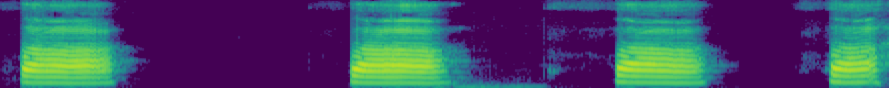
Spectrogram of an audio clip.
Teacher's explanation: ہلکی سی ایئر آئے گی لیکن سیٹی نہیں آئے گی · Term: ثا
